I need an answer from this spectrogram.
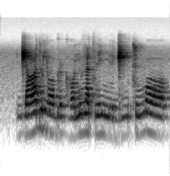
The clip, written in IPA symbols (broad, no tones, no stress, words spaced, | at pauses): d͡ʒɑːdʊj ɔːɡə˞ɡʱɔnu ðɑt͡sðiŋɪː d͡ʒiːt͡suβɔː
